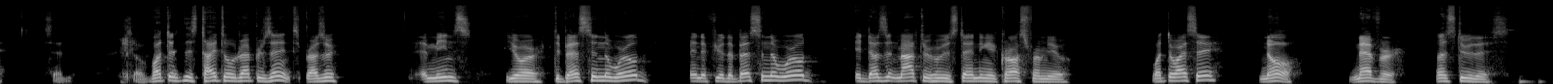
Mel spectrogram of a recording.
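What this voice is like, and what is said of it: Imitated Dagestani accent, poorly done. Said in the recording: “I'll read it in the little Dagestani accent ... That was pretty bad reading by me”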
